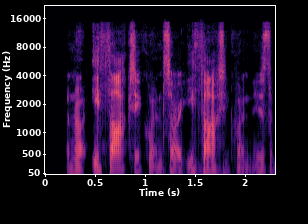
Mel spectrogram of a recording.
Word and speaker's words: ethoxyquin: x aki qin no II thought sequence re ethoxyquin is the pronunciation and so the question is if it's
